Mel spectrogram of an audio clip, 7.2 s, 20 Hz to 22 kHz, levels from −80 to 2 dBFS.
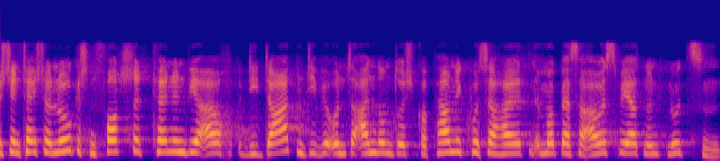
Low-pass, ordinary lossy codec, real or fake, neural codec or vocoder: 7.2 kHz; none; fake; codec, 24 kHz, 0.9 kbps, DualCodec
